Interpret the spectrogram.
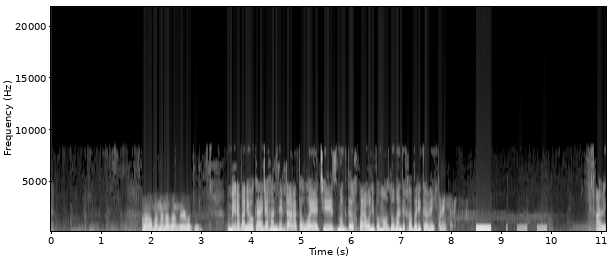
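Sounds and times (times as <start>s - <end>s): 
speech: 1.8s - 8.1s
telephone busy signal after a disconnected call: 8.5s - 8.8s.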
